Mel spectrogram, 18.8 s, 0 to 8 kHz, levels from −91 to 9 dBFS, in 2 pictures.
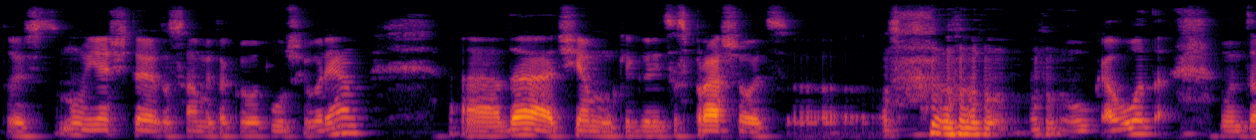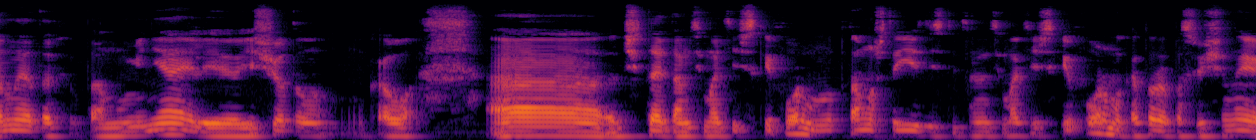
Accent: native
